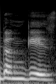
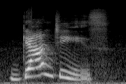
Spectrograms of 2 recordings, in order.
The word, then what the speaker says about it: Ganges: This is a river in India and the name of this river is, look at it, Ganges. No, the pronunciation is Ganges, right?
